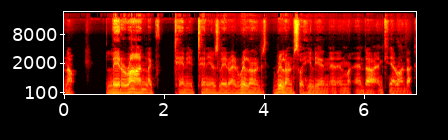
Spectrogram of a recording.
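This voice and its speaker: A man with a very low, deep voice hosts a relaxed podcast conversation. He talks in a halting way, stopping and restarting his sentences often. The sound is dry and close, with little room echo. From Mozambique. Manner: halting, many restarts and fillers. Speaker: podcast host. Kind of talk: casual interview chat.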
